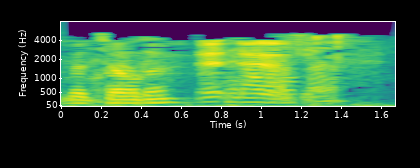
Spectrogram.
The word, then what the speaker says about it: Bathilda: And this week we are on Chapter 17, Bathilda's Secret. Oh, man. Bathilda? Is that how you say her name? – I always say Bathilda. – Bathilda. – Bathilda. – It is.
